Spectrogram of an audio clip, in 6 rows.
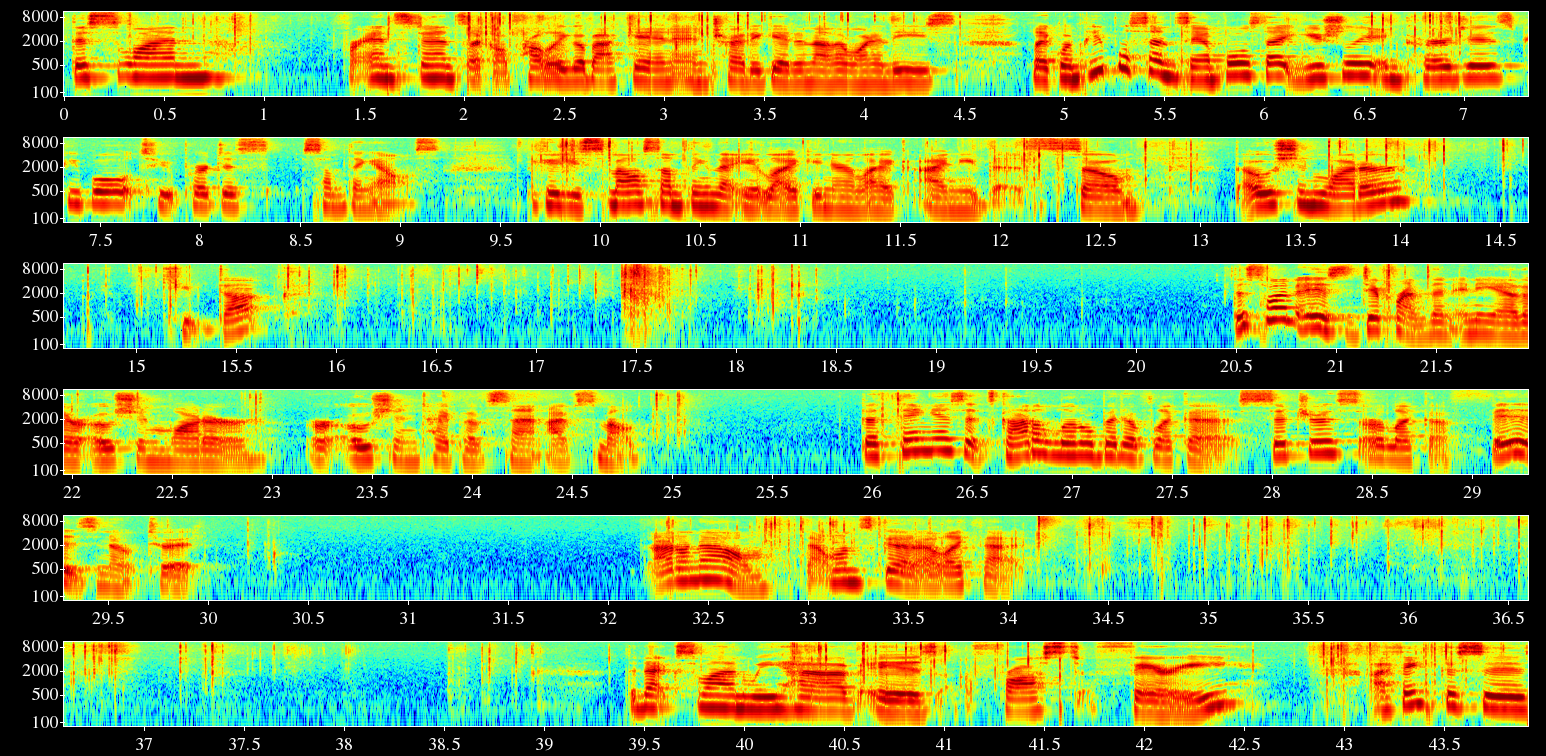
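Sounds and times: plastic bag crinkling: 0:00.0 - 0:19.4, 0:20.5 - 0:23.1, 0:23.8 - 0:25.2, 0:25.9 - 0:26.4, 0:30.2 - 0:30.4, 0:32.2 - 0:43.9.

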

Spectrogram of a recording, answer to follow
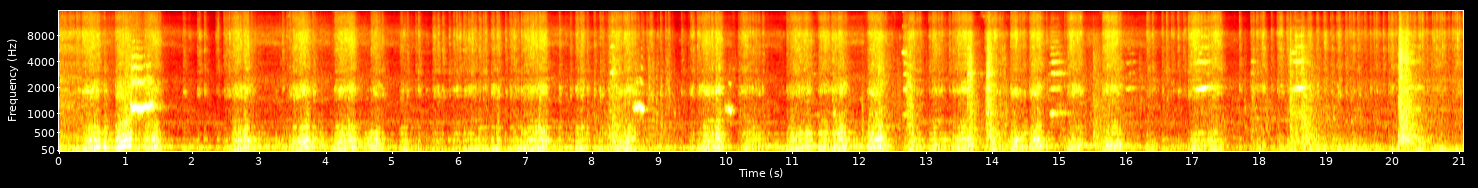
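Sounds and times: car engine running at low speed: 0:00.0 - 0:21.0.

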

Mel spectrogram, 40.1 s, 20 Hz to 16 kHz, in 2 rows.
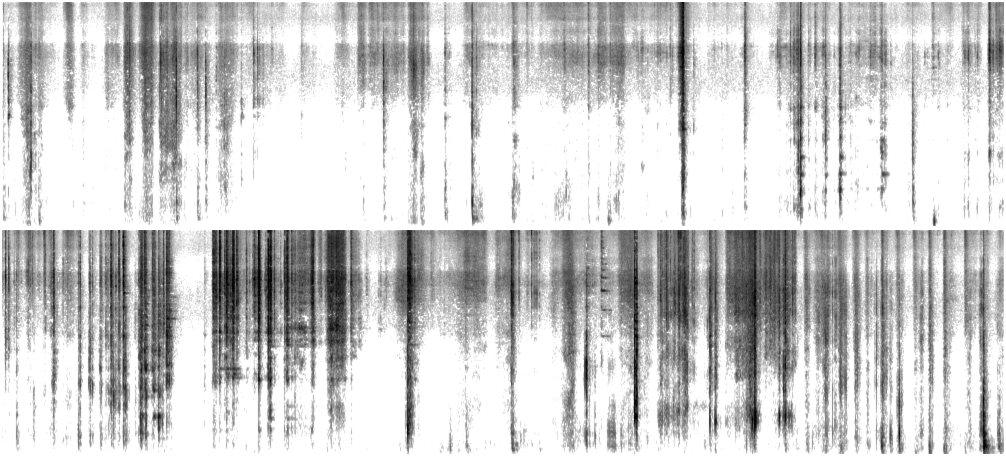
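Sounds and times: plastic bag rustling: 0:33.1 - 0:36.8.

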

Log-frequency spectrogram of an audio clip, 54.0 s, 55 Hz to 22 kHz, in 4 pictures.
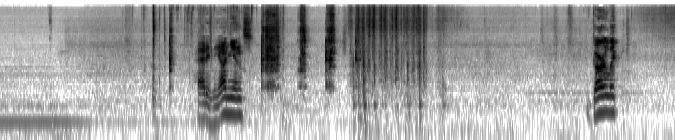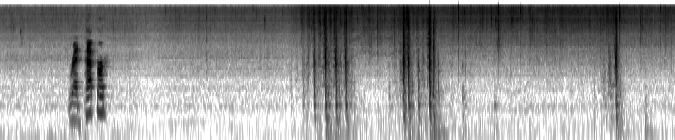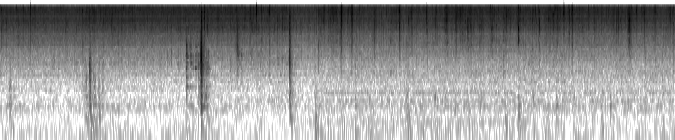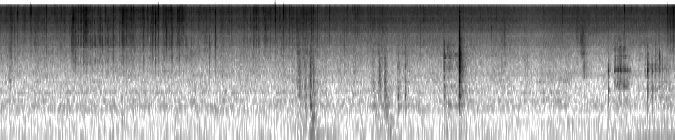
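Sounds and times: onions sizzling in butter: 0:05.2 - 0:08.6, 0:12.9 - 0:54.0.

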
